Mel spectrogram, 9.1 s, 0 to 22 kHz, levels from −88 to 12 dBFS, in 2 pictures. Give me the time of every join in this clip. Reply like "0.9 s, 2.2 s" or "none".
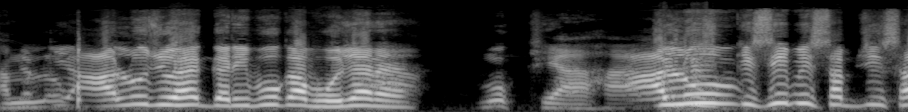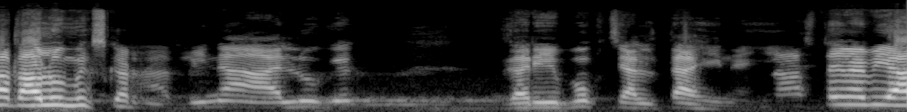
3.7 s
